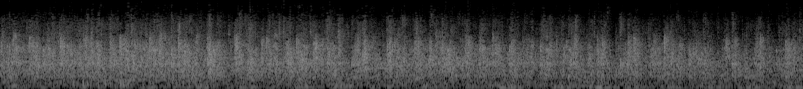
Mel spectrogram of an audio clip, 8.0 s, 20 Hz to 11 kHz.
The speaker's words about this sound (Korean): 네, 우리 청년들 모습 참 예쁘죠. 다시 한번 21교구에게 큰 박수 부탁드립니다.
